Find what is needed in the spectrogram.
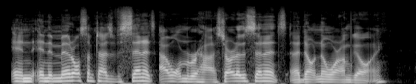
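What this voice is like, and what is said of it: Tired, worn-out voice. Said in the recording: “my voice is a little burnt out”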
